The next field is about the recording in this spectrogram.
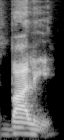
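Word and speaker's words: Bailly: mispronouncing your name it's it's not Bailey it's Bali yeah okay okay all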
